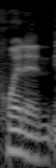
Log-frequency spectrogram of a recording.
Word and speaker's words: Quinnen: How do you say, is it Keenan Williams? Queenan? – Quinnen, I think. – Quinnen. Yeah, there you go.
